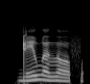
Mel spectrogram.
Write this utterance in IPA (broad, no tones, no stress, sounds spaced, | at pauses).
ɖ e w ʌ ð ɔ f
